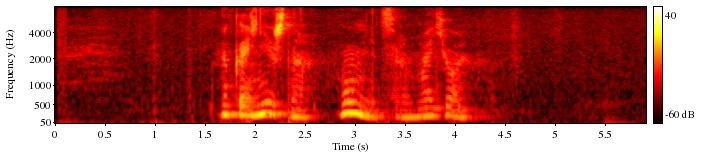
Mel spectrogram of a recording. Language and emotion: Russian, positive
